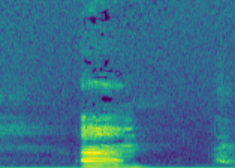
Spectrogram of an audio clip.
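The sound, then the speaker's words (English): A single drawn-out bark from the dog Rocco, apparently a human voice imitating a dog, sliding down in pitch over about half a second and clear, then a brief faint sound follows. “Oh, no, he barked again.”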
